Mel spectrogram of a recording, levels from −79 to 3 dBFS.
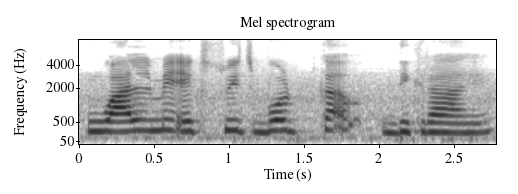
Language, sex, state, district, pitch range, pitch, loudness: Hindi, female, West Bengal, Alipurduar, 245-280 Hz, 260 Hz, -19 LUFS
